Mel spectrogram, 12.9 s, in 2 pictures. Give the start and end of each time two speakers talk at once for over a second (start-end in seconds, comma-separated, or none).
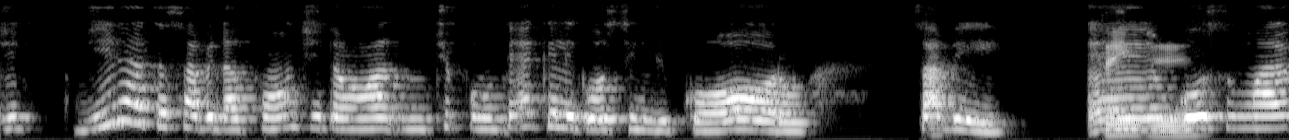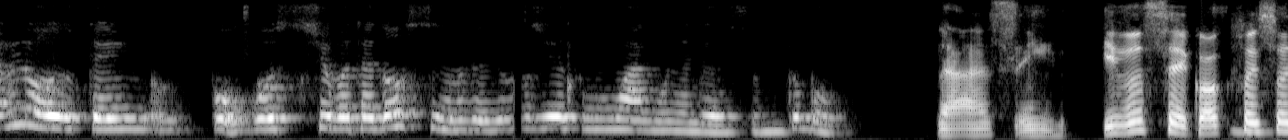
none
